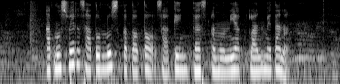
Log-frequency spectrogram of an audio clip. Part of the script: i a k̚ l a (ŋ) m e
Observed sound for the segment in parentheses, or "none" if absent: n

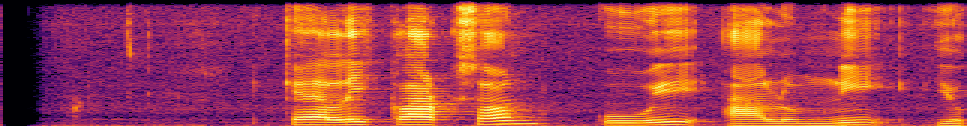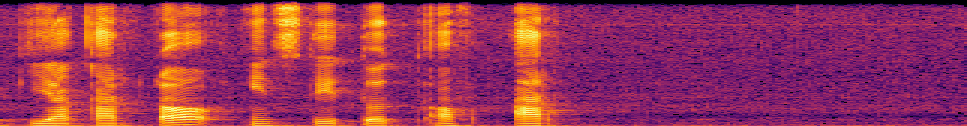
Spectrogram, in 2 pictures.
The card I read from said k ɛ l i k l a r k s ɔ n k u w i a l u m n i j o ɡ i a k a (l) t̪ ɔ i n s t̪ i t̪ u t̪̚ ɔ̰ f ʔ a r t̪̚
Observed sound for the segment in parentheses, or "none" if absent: r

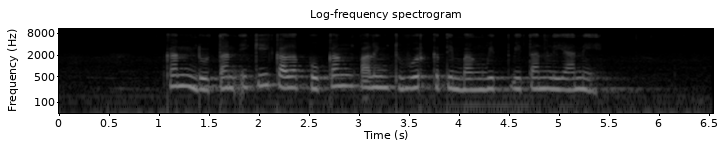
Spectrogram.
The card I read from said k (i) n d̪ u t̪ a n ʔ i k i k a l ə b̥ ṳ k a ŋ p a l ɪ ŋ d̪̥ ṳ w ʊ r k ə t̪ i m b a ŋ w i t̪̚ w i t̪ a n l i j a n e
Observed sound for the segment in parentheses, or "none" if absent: a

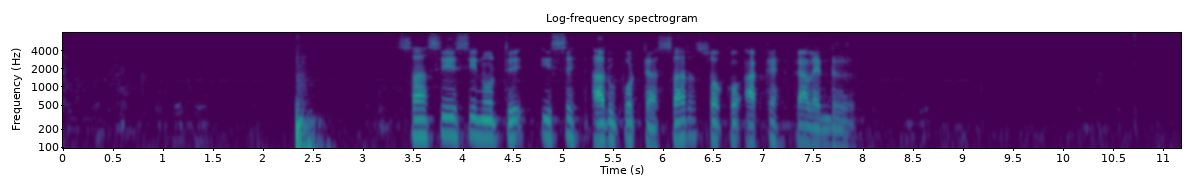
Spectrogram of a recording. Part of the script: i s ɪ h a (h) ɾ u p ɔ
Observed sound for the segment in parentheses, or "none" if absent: none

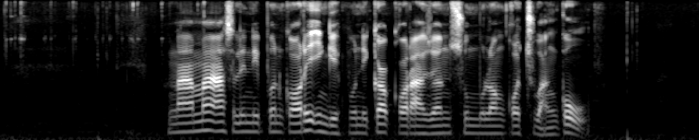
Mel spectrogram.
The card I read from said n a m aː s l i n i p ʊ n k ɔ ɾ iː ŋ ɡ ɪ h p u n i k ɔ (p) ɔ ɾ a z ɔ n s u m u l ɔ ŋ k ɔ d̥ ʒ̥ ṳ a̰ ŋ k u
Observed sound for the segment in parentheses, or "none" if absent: k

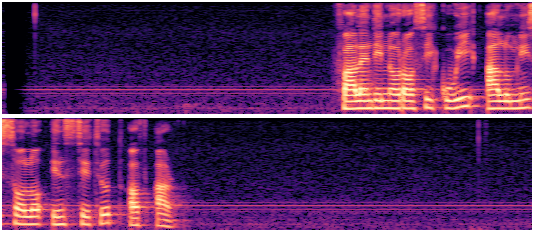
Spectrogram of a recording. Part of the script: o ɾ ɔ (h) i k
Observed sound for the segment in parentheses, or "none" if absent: s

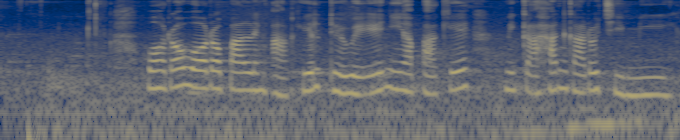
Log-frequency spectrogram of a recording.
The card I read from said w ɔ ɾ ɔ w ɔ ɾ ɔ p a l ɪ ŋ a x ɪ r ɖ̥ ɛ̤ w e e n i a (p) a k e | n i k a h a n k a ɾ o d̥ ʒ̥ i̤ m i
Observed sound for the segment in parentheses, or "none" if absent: p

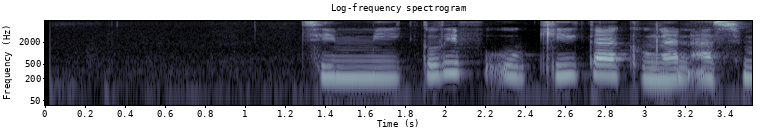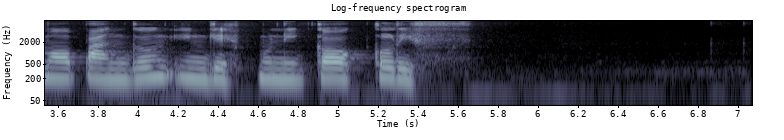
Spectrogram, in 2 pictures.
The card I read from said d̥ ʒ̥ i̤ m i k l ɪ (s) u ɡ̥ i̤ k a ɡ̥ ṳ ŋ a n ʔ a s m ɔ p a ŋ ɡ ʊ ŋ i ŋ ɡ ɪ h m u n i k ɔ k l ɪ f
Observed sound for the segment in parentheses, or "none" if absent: f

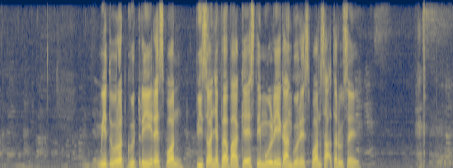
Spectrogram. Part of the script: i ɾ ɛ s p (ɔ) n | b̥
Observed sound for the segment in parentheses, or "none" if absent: ɔ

